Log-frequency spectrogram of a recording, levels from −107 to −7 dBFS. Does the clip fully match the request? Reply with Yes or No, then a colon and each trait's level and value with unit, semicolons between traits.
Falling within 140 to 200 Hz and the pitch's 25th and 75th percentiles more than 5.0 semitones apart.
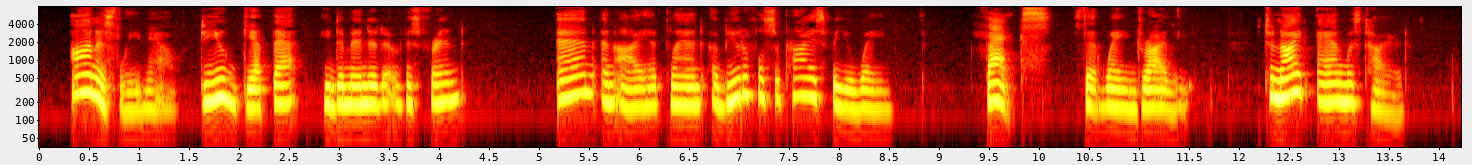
Yes: high, 190 Hz; wide, 5.4 semitones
